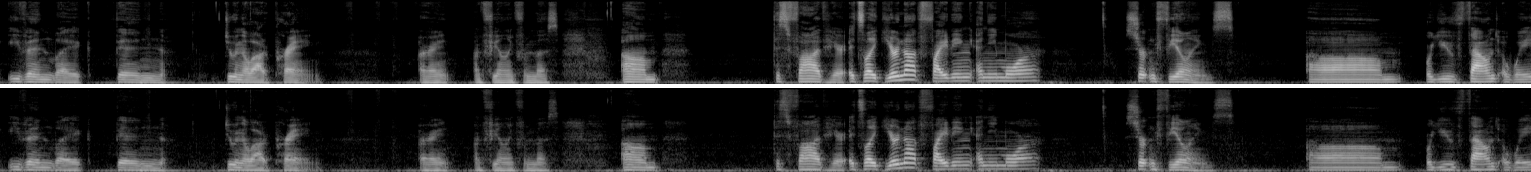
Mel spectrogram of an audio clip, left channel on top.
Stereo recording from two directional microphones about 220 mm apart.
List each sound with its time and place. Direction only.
0.1 s speech: 35° left (ahead or behind)
4.2 s speech: 35° left (ahead or behind)
11.0 s speech: 20° left (ahead or behind); by 12.4 s 40° left (ahead or behind)
13.1 s speech: 50° left (ahead or behind)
